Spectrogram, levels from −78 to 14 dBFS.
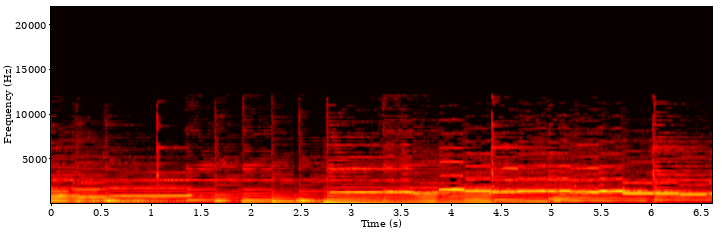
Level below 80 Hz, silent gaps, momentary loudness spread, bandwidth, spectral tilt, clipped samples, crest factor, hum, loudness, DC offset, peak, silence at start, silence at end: -36 dBFS; none; 8 LU; 12.5 kHz; -5.5 dB/octave; under 0.1%; 12 dB; none; -21 LUFS; under 0.1%; -8 dBFS; 0 s; 0 s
